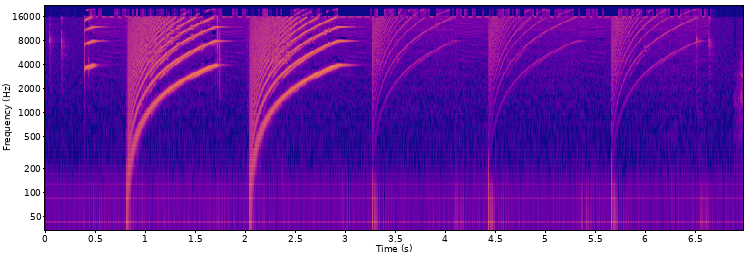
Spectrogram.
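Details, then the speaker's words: Commodore C64, known-good machine's 6581 SID chip output recorded as a baseline: clean rising tone sweeps and short chirps from the SIDBench program, crisp and undistorted over faint input hum; healthy sound chip output. "and then I recorded the 6581 from a known good machine and we'll play that back here too"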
